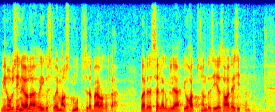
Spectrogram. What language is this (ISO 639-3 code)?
est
